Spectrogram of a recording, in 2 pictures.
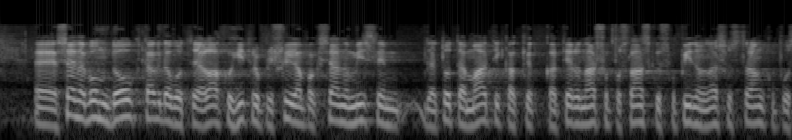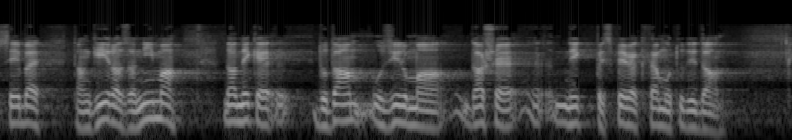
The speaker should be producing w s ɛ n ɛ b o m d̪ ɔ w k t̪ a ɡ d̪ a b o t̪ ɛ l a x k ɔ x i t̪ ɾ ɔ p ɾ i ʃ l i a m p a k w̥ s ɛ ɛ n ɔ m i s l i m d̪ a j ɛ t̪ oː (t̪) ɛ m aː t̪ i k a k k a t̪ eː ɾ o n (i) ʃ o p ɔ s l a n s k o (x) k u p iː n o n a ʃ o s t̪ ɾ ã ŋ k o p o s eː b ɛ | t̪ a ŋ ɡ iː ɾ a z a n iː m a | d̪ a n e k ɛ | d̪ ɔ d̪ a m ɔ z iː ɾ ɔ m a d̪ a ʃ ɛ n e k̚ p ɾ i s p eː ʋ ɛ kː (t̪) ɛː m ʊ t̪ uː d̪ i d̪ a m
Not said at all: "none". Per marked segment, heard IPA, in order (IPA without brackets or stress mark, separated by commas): t̪, a, s, t̪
